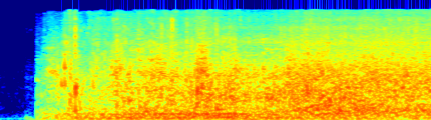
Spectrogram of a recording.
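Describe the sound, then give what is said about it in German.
Gentle waves lapping on a beach along the Gulf of Gabès in southeastern Tunisia, heard as a steady, soft rushing wash of water that starts abruptly and keeps an even level throughout. “Sanft schwappen die Wellen an den Strand des Golf von Gäbes”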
